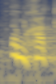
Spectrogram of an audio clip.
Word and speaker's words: МХТ: Что отличает МХАТ имени Чехова от других театров? МХТ имени Чехова, правильно говорить.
